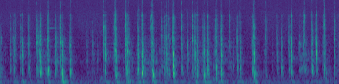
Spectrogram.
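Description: Rapid typing on a computer keyboard by an office screen worker, a dense, irregular patter of crisp key clicks with no voices.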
